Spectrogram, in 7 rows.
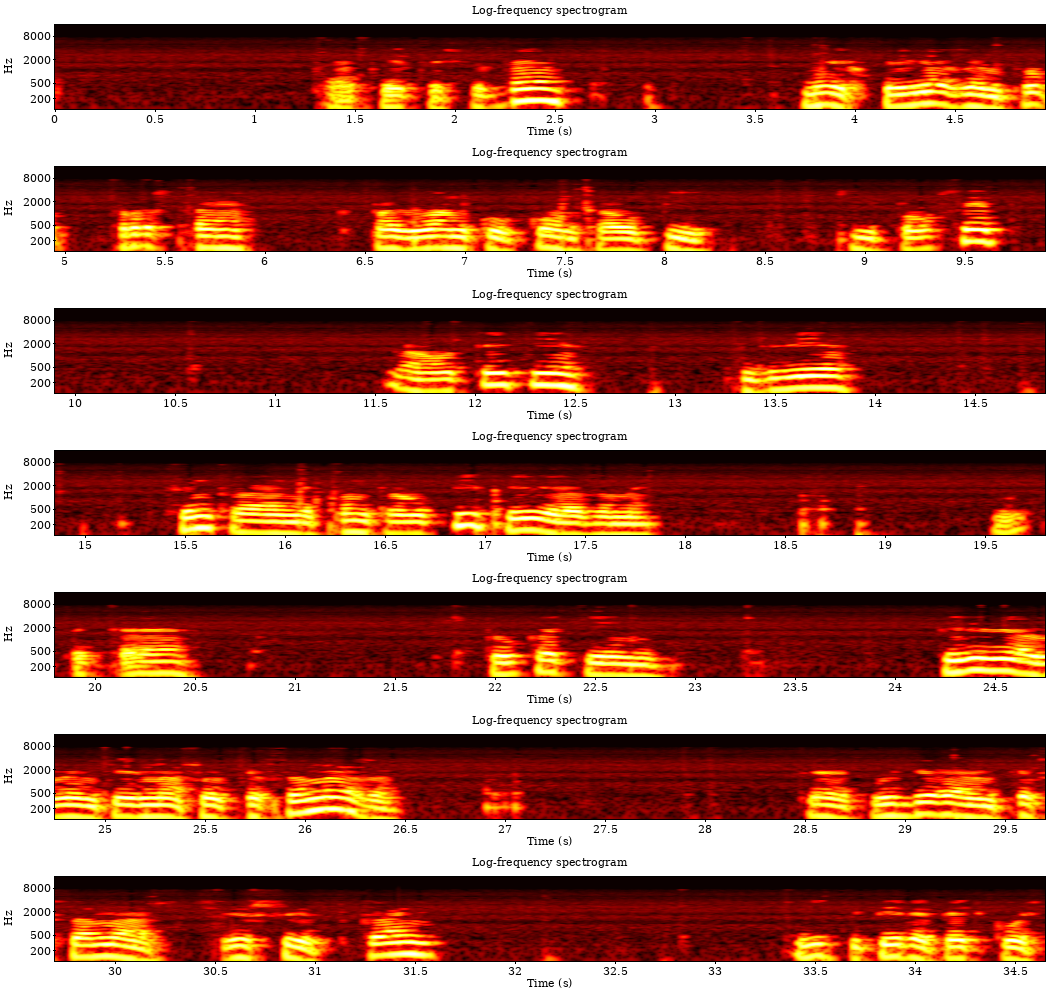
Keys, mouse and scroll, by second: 1.3 click, 3.4 shift+click, 5.3 shift+click, 7.4 ctrl+p, 9.4-10.5 middle drag, 11.8 click, 13.3 shift+click, 14.3 shift+click, 15.9 ctrl+p, 20.0-21.7 middle drag, 22.7 middle click, 24.3 click, 25.6 KP_1, 27.9 click, 32.8 middle click.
